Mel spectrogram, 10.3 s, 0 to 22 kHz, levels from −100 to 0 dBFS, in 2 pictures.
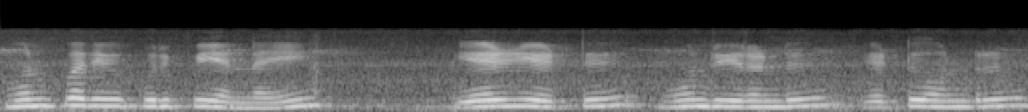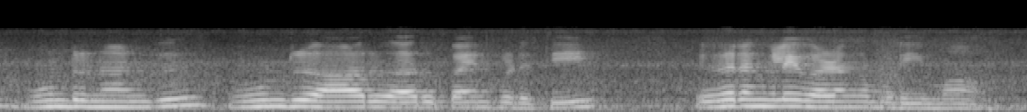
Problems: background sounds at intervals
